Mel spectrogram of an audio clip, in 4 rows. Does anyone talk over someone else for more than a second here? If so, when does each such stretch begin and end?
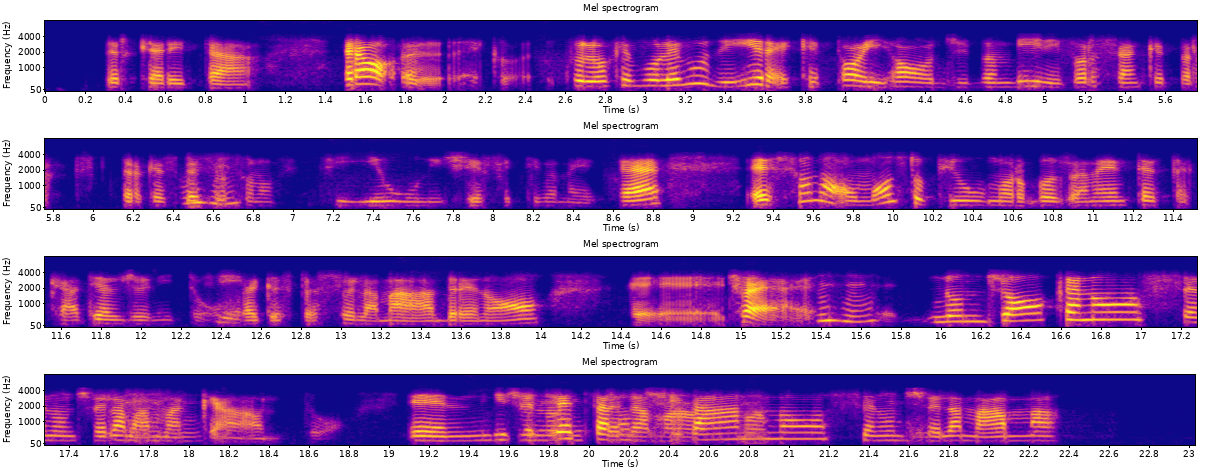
19.6-20.9

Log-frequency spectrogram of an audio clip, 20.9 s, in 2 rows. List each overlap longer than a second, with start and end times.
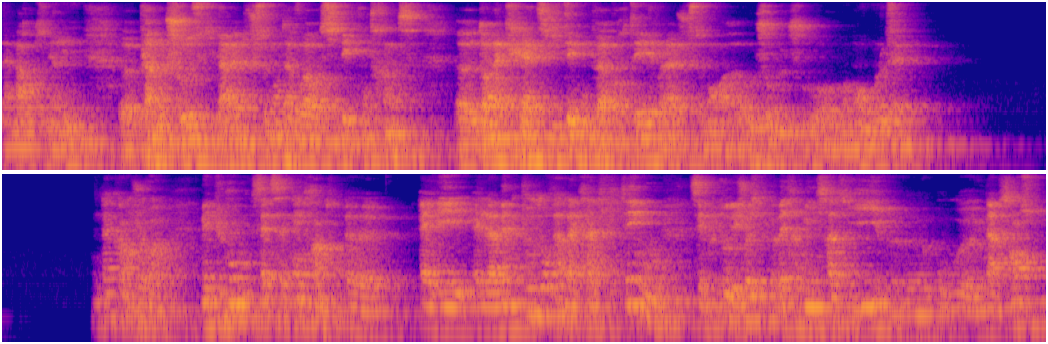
none

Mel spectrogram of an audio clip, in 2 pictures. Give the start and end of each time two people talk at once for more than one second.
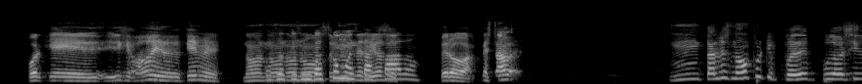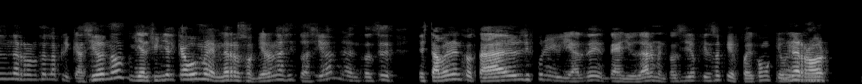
2.7-4.0

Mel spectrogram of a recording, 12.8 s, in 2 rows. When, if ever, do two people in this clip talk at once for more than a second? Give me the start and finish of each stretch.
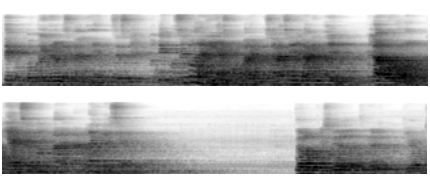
none

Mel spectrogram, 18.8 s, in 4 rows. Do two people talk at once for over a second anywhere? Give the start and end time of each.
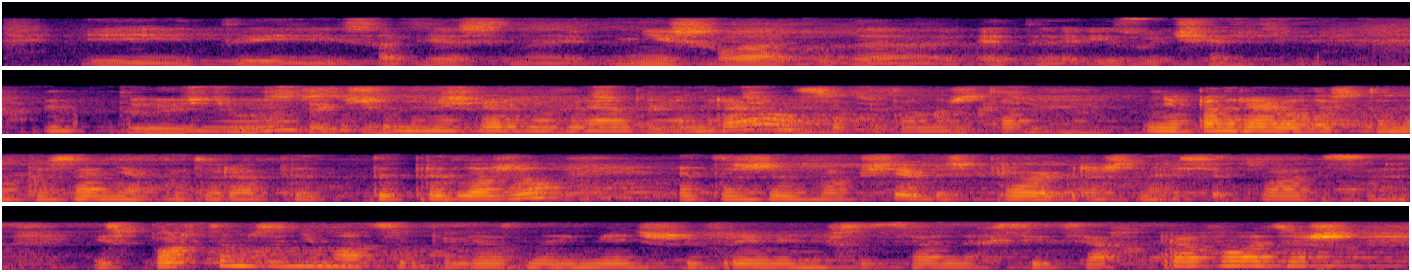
5.3-8.1

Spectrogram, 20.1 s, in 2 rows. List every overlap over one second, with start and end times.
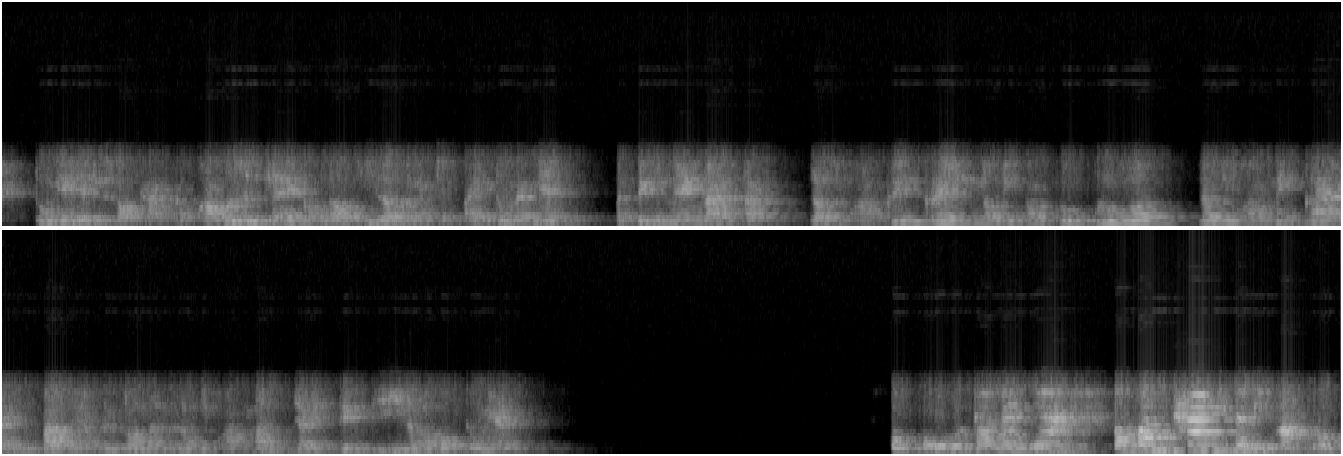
none

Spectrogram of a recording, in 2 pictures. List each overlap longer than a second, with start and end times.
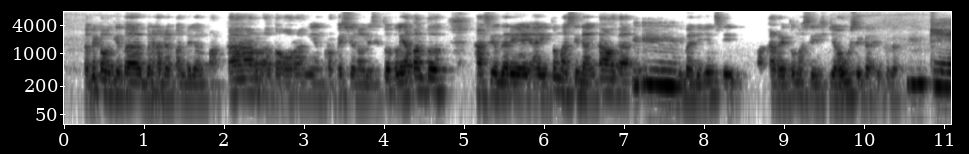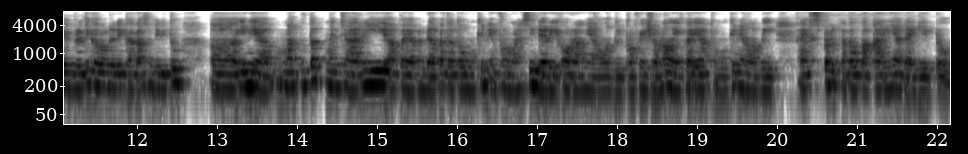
none

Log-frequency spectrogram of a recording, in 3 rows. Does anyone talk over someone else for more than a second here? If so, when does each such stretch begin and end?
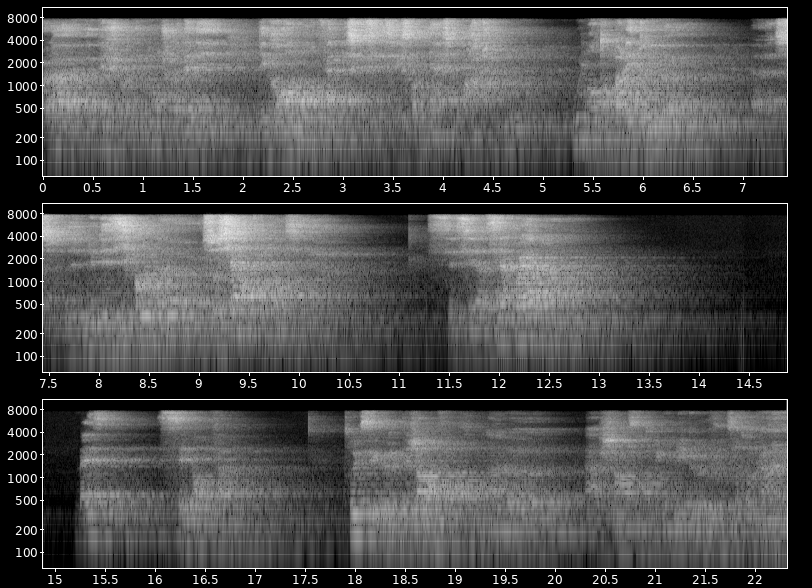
none

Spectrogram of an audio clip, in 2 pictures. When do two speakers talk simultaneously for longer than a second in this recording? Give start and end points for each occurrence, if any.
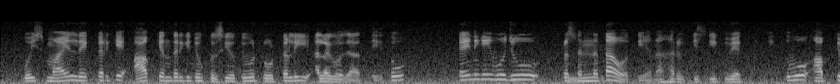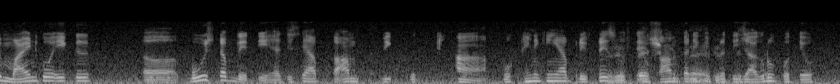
14.6-16.1

